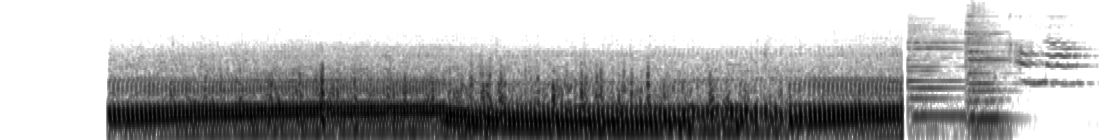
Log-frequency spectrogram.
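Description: Motorcycle riding along at a steady speed: a loud, even engine and road rumble that starts suddenly about a second in after silence. About nine seconds in it cuts off and music begins.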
